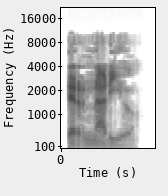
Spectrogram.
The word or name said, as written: ternario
